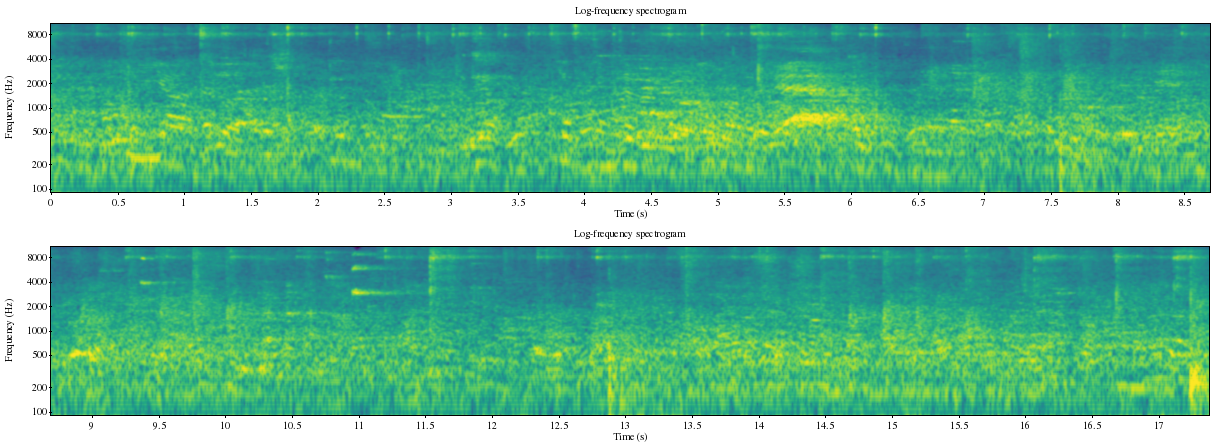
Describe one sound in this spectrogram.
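A crowd of men and women chatters throughout the hall.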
